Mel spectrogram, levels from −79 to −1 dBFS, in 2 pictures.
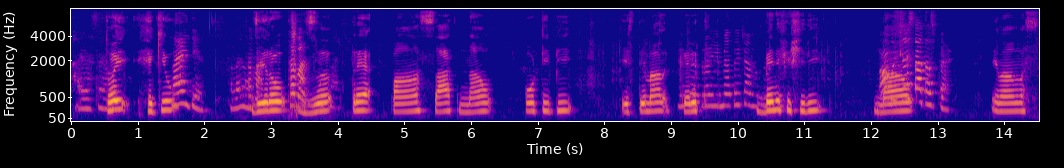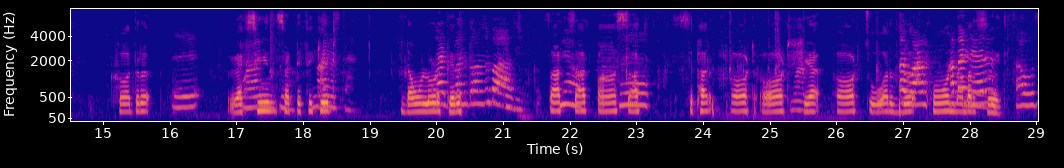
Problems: constant background noise, continuous background conversations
